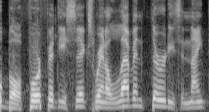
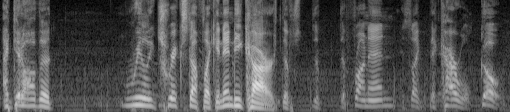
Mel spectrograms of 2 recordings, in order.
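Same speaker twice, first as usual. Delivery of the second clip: very soft, halting retold explanation; 10 dB quieter than usual. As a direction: quote him hushed and offhand. Retelling a laconic racer's words.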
